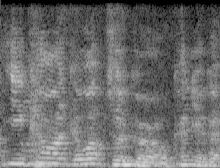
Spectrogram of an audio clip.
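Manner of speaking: ordinary talk, nothing marked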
